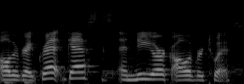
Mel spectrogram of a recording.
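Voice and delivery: ordinary delivery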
